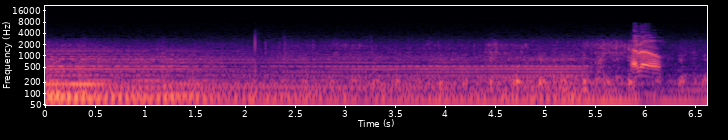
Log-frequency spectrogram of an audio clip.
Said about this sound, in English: Hey, there's a speedboat coming over here.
